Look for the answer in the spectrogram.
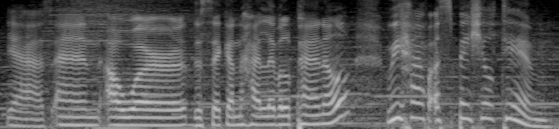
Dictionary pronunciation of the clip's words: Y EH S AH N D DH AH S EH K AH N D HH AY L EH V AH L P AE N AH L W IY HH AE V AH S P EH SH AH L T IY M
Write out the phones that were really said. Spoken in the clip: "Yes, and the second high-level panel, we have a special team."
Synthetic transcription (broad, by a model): Y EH S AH N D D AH S EH K AH N D HH AY L EH V AH L P AE N AH L W IY HH AE V AH S P EH SH AH L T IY M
